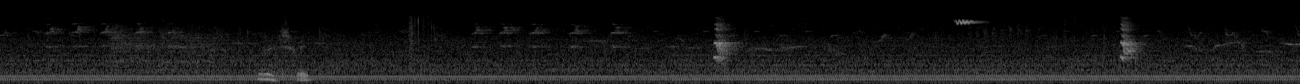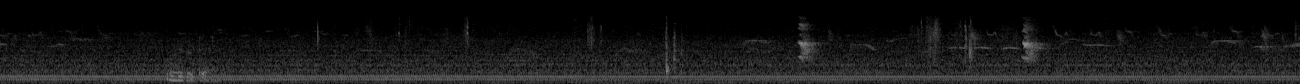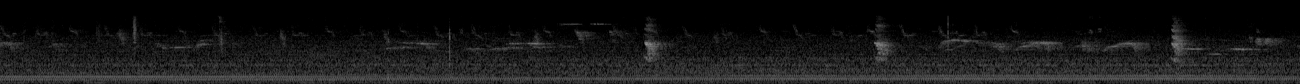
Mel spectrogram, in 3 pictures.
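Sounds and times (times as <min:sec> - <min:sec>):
low hum: 0:00.0 - 0:39.0
small birds chirping and twittering: 0:00.0 - 0:39.0
sharp bird chips: 0:04.1 - 0:14.3, 0:20.5 - 0:38.9.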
